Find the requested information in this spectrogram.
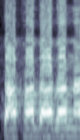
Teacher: ना का उच्चारण करोगे तो जीभ आपकी कहां से टकराती है जीभ आपकी टकराती है दांतों से तो दंत उच्चारण होगा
